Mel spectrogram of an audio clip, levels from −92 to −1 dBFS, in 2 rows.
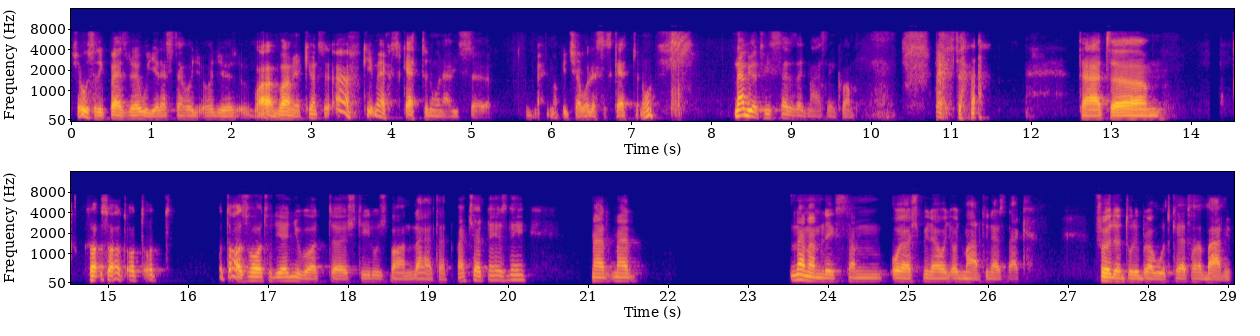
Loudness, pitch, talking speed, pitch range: -23 LUFS, 105 Hz, 125 wpm, 95-120 Hz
